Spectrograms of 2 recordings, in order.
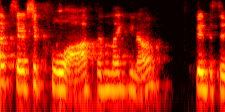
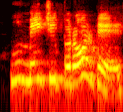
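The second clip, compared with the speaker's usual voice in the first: higher, louder mock-surprised mom; slow, raised-pitch retold astonishment; mom's surprised question; 6 semitones higher, 8 dB louder than usual. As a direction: act out mom demanding to know who cooked. Mom discovers son cooked by himself.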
